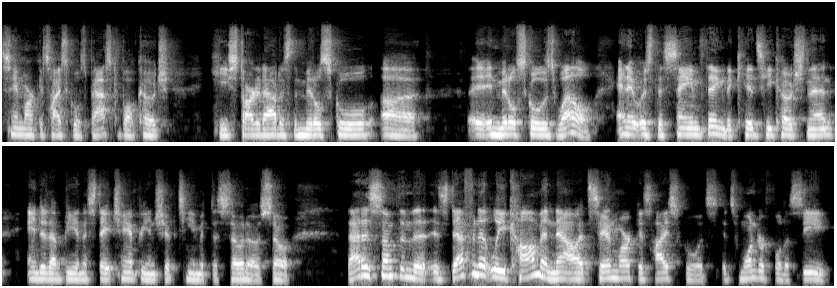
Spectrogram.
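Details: Adult male speaker; typical speech.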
